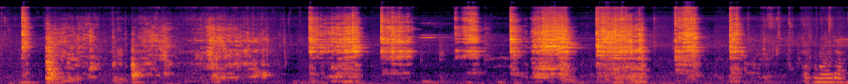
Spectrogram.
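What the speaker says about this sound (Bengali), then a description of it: "সব উপকরণ একসাথে মিশিয়ে নেড়ে ছেড়ে অ্যাড করে নিচ্ছি।" Ingredients for a broiler-chicken biryani are stirred together in a cooking pot, with repeated scraping and clinking strokes in irregular bursts, fairly close and moderately loud, with no talk over them.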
